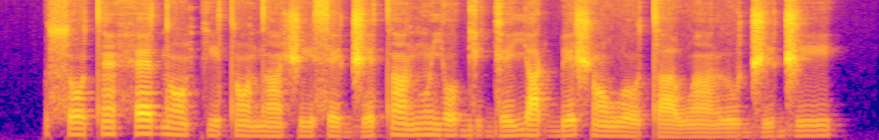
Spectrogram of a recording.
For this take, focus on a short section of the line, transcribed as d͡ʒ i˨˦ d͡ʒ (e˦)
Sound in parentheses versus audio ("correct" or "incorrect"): incorrect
